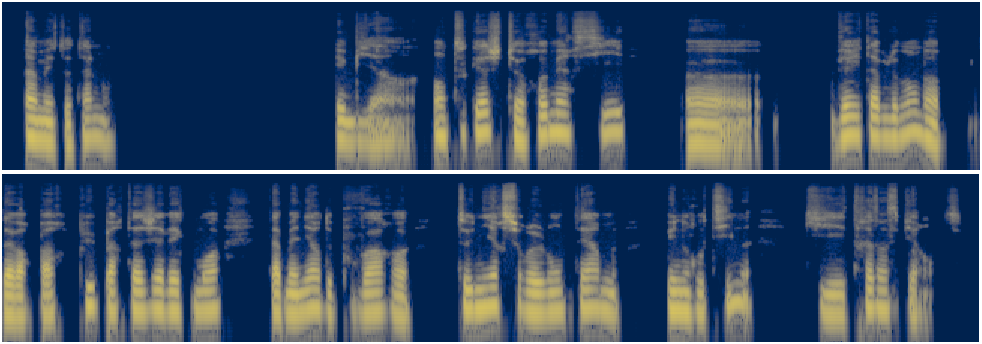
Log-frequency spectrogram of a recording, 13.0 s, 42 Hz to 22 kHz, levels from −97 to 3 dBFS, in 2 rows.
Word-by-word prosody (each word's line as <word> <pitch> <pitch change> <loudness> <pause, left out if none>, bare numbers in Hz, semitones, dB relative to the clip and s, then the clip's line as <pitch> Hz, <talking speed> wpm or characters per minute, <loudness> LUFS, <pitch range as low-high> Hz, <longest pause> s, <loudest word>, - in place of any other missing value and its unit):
Ah, 150 - +7
mais 130 -2 +4
totalement. 135 +3 -4 1.5
Et 140 - +5
bien, 65 - -4 0.2
en 150 - +4
tout 160 +3 -6
cas, 180 0 +4
je 180 - +1
te - - -2
remercie, 175 +1 +1 0.4
heu, 120 -1 +2 0.6
véritablement, 155 +2 +2
bah, 140 -7 +3 0.3
d'avoir 120 -1 +6
par 125 +2 -1
pu 165 - 0
partager 145 -1 +1
avec 140 -1 +2
moi 145 +1 +1 0.3
ta 130 - +4
manière 140 +4 +3
de 130 - -3
pouvoir, 135 +1 -1
heu, - - +2 0.3
tenir 155 +2 +3
sur 150 -4 +5
le 130 - +6
long 140 +1 0
terme 150 -3 0 0.3
une 140 -1 +5
routine 180 +8 -2 0.4
qui 125 -2 -2
est 125 - -6
très 155 -1 -1
inspirante. 150 +1 -6
145 Hz, 165 wpm, -24 LUFS, 130-155 Hz, 1.5 s, Ah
